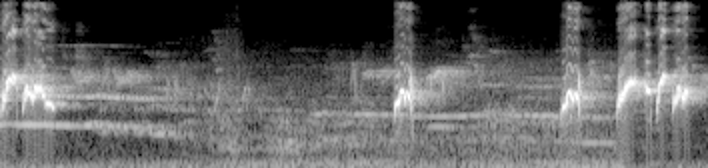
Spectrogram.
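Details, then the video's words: Caged red-whiskered bulbul in daily morning song practice: a quick loud warble, a single sharp note, then two rapid runs of rising and falling whistles close together. "Tiếng Chim Chào Mào Hót , Kích Chim yếu lửa ra giọng , luyện giọng chào mào mỗi sáng"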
